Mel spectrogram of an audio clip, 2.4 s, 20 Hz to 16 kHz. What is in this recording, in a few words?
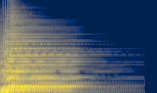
F sharp Minor 7th Sharp 5th F sharp, Guitar DADGAD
